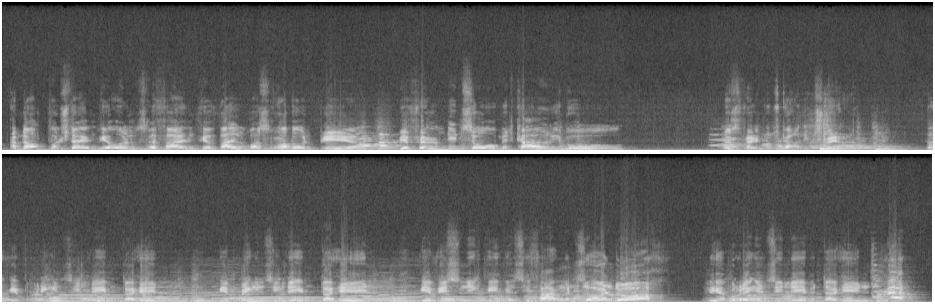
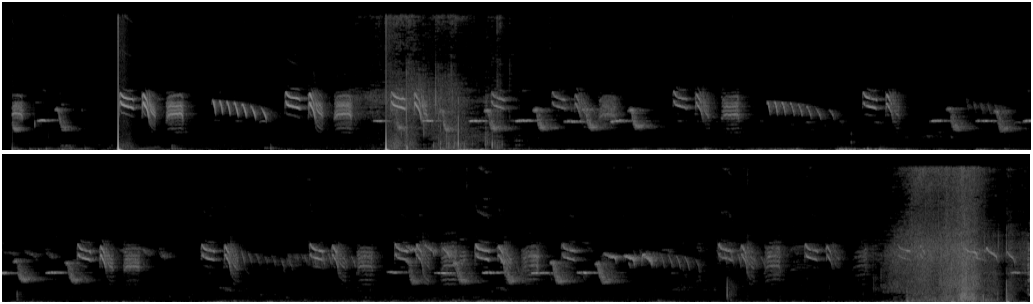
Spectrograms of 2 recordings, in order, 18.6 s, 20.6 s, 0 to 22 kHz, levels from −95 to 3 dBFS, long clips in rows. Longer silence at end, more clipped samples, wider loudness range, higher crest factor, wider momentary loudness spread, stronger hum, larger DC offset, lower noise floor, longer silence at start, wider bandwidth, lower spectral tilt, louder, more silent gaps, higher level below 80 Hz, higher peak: about the same, 0.05 s vs 0 s; neither; second, 5 LU vs 8 LU; second, 14 dB vs 36 dB; second, 8 LU vs 15 LU; neither; neither; second, -36 dBFS vs -77 dBFS; about the same, 0 s vs 0.1 s; about the same, over 20 kHz vs over 20 kHz; first, -5 dB/octave vs -2.5 dB/octave; first, -13 LUFS vs -49 LUFS; neither; first, -34 dBFS vs -60 dBFS; first, 0 dBFS vs -14 dBFS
